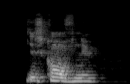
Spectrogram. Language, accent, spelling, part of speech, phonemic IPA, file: French, Canada, disconvenu, verb, /dis.kɔ̃v.ny/, LL-Q150 (fra)-disconvenu.wav
- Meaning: past participle of disconvenir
